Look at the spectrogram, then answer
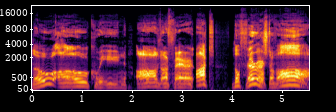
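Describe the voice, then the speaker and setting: A man performs a put-on character voice. He speaks at a very slow pace. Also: medium pitch for a man. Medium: read story. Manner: formal, archaic.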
